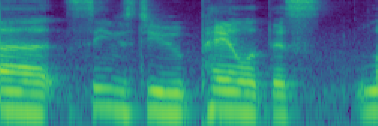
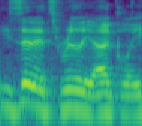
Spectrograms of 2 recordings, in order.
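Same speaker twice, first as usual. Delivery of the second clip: usual speaking voice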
